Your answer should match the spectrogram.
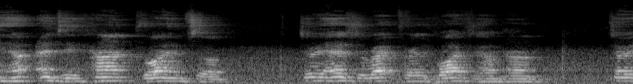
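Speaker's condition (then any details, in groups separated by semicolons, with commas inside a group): Motor neuron disease; terminal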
